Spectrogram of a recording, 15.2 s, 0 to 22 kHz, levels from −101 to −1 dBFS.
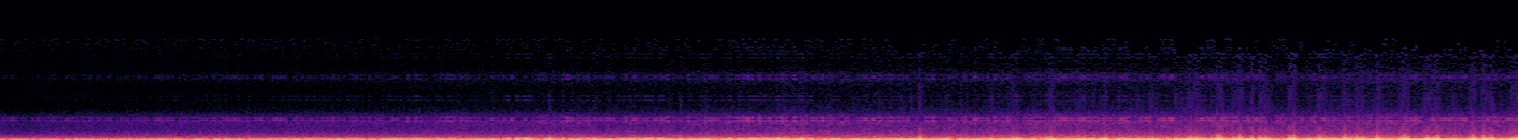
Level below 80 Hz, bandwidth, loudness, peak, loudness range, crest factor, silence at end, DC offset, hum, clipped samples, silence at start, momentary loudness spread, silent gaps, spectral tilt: -40 dBFS; 1.3 kHz; -17 LUFS; -4 dBFS; 11 LU; 12 dB; 0 s; under 0.1%; none; under 0.1%; 0 s; 13 LU; none; -13.5 dB/octave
